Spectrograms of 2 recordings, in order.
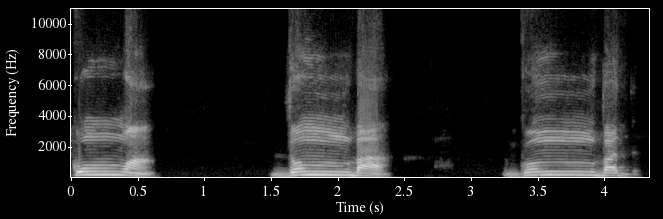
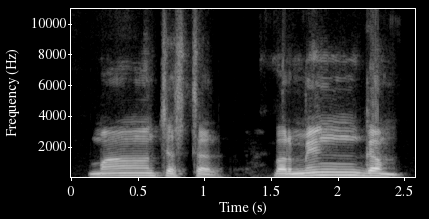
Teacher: اخفا کے معنی چھپانے کے ہیں، یعنی نون کو ادا کرتے وقت زبان کو مخرج کے اندر نہیں لگانا، تھوڑا سا دور رکھنا ہے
